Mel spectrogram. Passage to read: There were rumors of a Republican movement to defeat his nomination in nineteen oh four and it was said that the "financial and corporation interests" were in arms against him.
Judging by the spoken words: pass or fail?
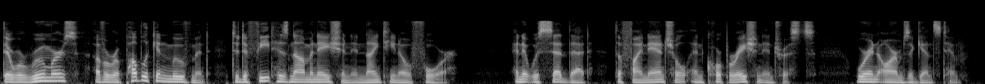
pass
